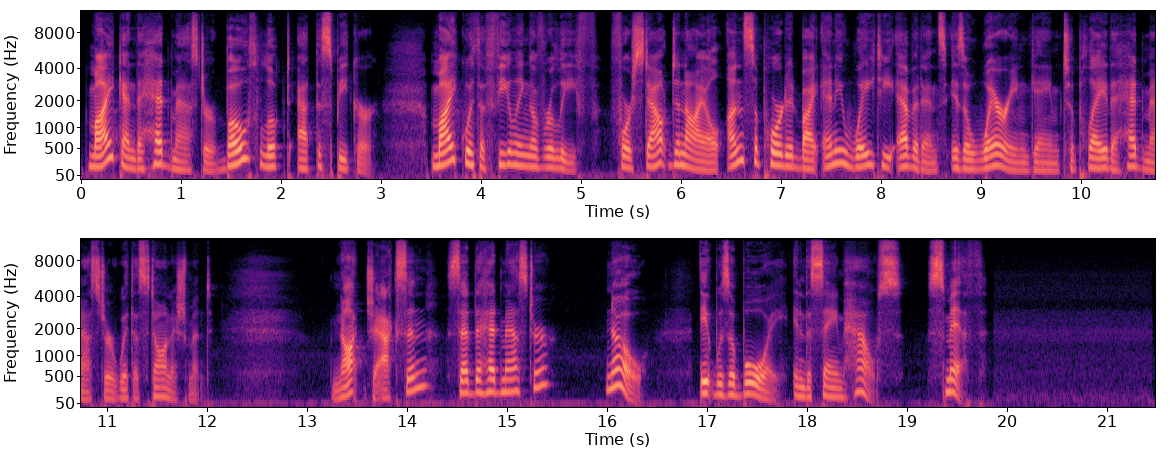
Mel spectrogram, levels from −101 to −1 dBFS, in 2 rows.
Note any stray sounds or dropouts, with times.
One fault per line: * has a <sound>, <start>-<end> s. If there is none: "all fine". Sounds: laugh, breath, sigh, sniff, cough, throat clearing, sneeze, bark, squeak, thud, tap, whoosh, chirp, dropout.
all fine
